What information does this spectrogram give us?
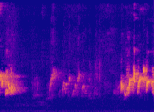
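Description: A red-whiskered bulbul sings three bright, warbling bursts of liquid, chirpy notes at mid-high pitch, the last phrase loudest and fullest, with only faint room hum beneath.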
